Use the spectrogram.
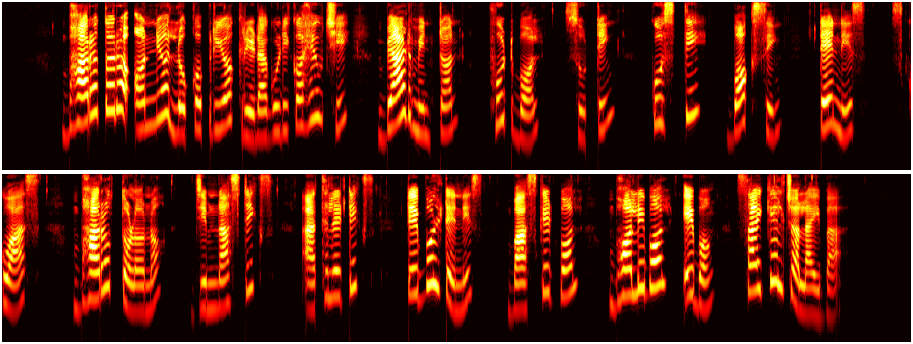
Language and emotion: Odia, neutral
